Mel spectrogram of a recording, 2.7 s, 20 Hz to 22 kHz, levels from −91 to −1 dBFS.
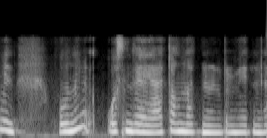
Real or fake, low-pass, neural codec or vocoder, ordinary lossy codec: fake; 7.2 kHz; codec, 16 kHz, 2 kbps, FreqCodec, smaller model; none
